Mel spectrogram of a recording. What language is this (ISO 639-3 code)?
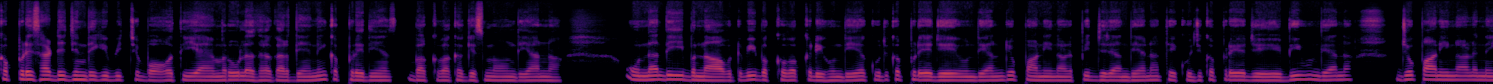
lah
